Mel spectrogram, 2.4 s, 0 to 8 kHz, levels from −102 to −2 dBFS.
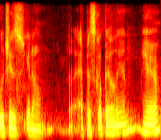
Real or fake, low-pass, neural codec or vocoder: real; 7.2 kHz; none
